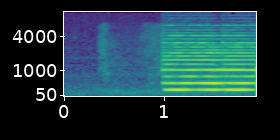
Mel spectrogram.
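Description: An organ plays a sustained chord.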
